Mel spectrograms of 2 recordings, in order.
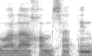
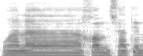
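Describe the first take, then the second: First: The vowel is held for a normal short length. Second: The vowel is stretched out for too long. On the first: The speaker calls it right. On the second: The speaker calls it wrong.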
